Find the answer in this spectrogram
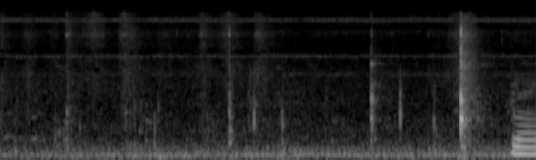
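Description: Scattered light knocks of rough stones being set by hand into a house foundation, with one sharper knock about three and a half seconds in.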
